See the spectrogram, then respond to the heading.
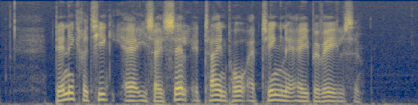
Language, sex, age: Danish, male, 62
